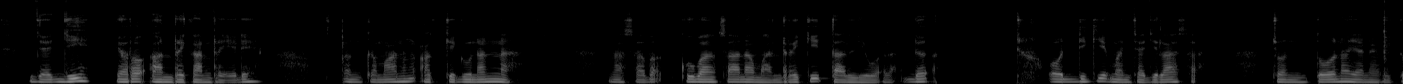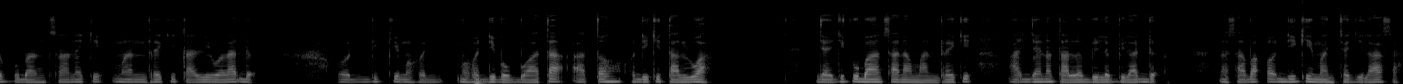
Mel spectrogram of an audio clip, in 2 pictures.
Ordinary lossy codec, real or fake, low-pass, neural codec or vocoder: none; real; none; none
